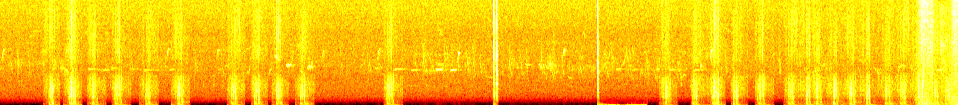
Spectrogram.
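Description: Footsteps patter steadily on hard ground.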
